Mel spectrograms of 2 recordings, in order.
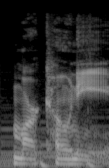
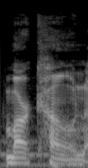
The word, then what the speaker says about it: Marcone: Yeah, I guess my like mob brain just was like, it's Marconi. Marconi, yeah, the Marconi man. Not Marcone. It sounded more mafioso to me. So Marcone. Okay.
